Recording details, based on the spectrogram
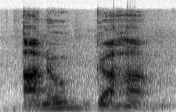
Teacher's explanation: We made a little pause at the G. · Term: double consonant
